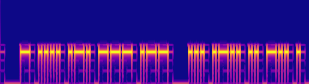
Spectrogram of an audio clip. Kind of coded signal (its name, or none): Morse code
